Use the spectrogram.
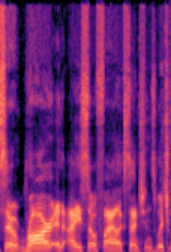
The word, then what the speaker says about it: RAR: like vba macro malware laced office documents using rar and iso yes that's how you pronounce that file extension all right so rar and iso file extensions which we talked about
